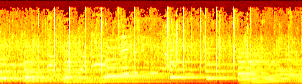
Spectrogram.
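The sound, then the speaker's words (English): An audience at a church service claps their hands in praise in a steady rhythm over sustained organ or keyboard chords, the sharp claps cutting through the music at moderate volume. “Would you clap your hands before you're seated and just give them another great praise?”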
